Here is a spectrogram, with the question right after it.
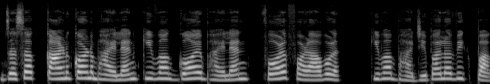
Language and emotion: Goan Konkani, neutral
